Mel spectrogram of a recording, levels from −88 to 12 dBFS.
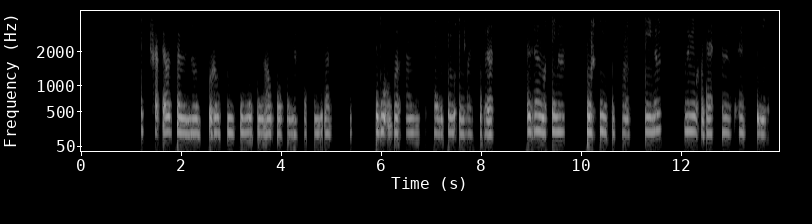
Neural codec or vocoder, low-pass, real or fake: codec, 44.1 kHz, 1.7 kbps, Pupu-Codec; 3.6 kHz; fake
